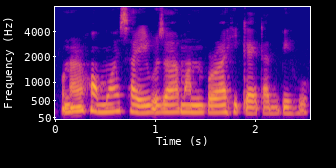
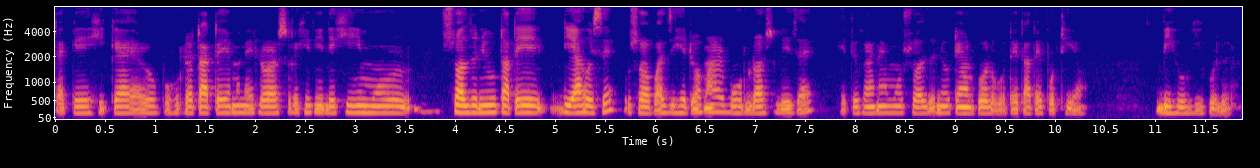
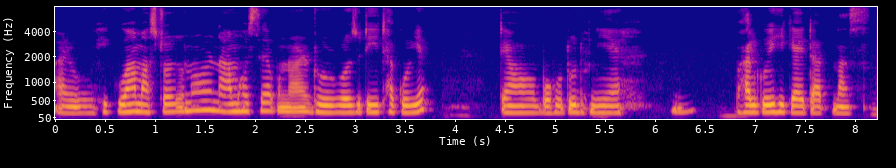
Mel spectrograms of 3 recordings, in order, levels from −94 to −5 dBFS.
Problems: none marked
